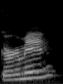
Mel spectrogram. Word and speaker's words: Gehrman: um so this is the Protege by Jody German and the only reason I did finally realize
